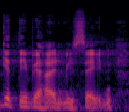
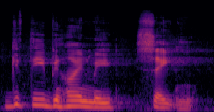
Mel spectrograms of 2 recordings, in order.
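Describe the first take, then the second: First: It is said lightly, with a laugh. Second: It is said harshly and meanly.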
